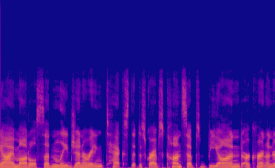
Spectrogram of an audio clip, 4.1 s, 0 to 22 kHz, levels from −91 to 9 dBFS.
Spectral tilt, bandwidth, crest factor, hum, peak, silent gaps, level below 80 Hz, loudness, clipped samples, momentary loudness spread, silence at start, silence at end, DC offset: -5 dB/octave; 12.5 kHz; 18 dB; none; -10 dBFS; none; -58 dBFS; -29 LUFS; under 0.1%; 7 LU; 0 s; 0 s; under 0.1%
